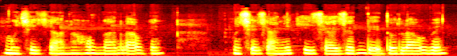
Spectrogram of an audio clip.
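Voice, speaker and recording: A woman's voice: mid-range voice, monotone, unhurried, mellow, slightly rough, faint music behind, low-quality recording. A woman voicing an anguished, protective male ghost lover in a told story, emotional and repeating phrases. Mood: sorrowful pleading. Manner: pleading, repetitive, emotional.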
